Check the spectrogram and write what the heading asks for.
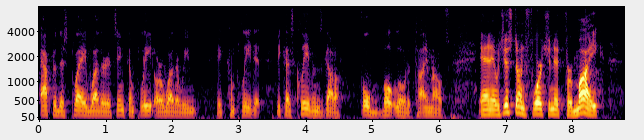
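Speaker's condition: No condition

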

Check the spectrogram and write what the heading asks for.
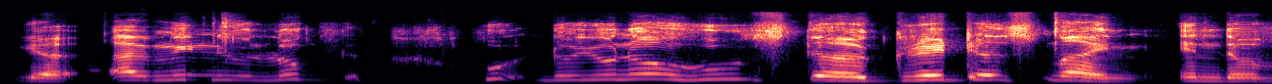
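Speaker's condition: Cerebral palsy; speech affected

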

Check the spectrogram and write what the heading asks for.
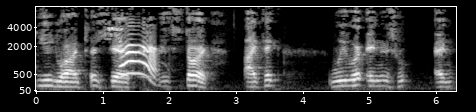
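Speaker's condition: Damaged voice box; self-conscious about voice

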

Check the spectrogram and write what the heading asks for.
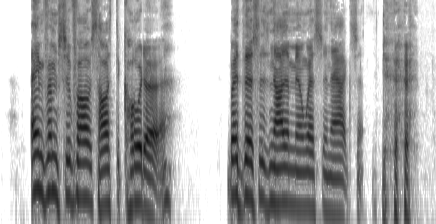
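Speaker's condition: Cerebral palsy; coordination difficulties

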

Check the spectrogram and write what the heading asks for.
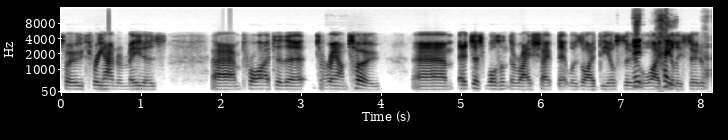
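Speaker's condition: No condition

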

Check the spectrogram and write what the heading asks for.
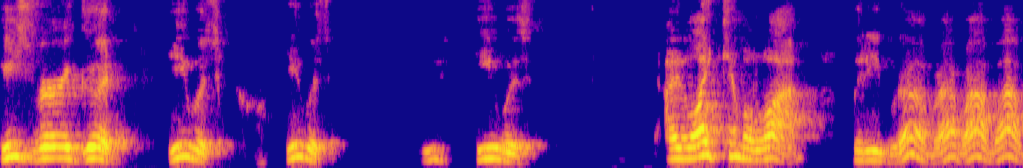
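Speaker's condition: Aphasia after stroke; aphasia caused by stroke; still improving daily, very tired every evening; can no longer speak Bulgarian, previously spoken fluently

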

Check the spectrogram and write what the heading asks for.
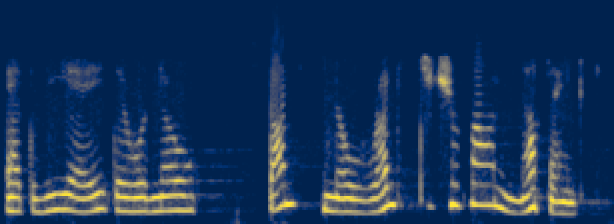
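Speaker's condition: ALS; about three years since onset, two since diagnosis, progressed, needs Beasy board for transfers

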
